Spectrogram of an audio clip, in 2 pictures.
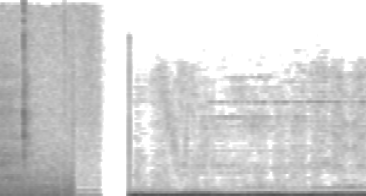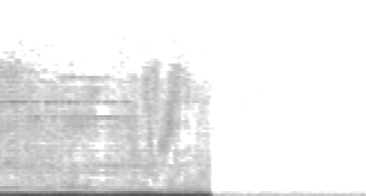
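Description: A spaceship's engines rumble with a deep, steady drone.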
